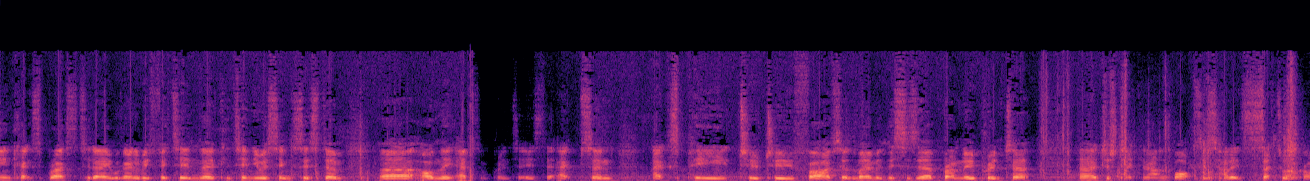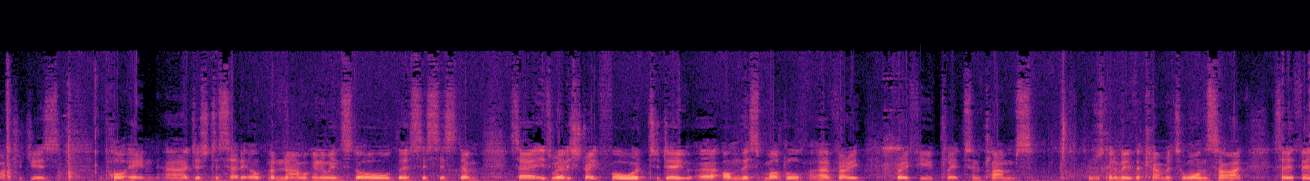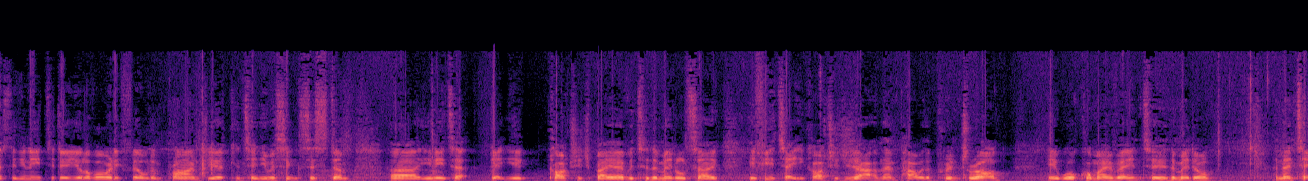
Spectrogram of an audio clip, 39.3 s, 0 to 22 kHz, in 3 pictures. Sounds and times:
Speech: 0.0 - 39.2.

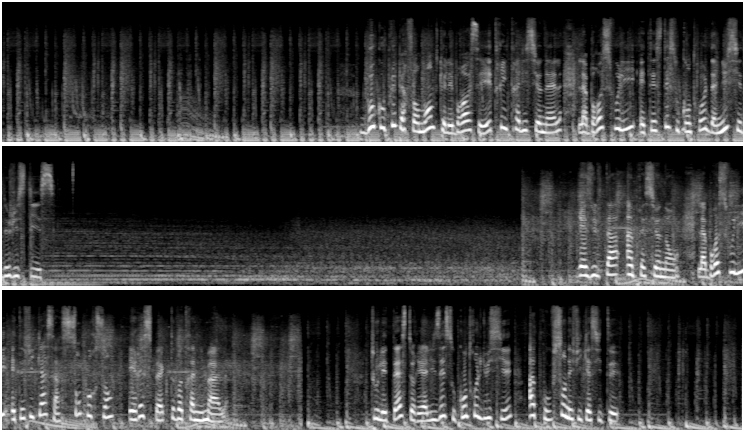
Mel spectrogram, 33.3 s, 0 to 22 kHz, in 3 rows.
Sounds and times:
Music: 0.0 - 33.3
Speech: 5.3 - 11.9, 19.8 - 25.7, 27.8 - 31.5.

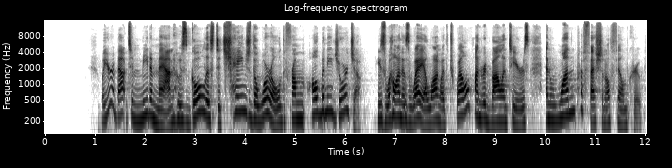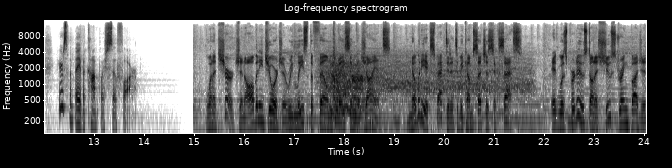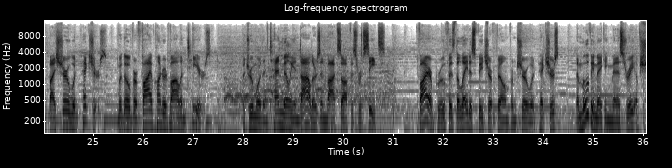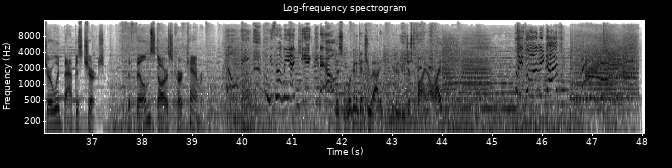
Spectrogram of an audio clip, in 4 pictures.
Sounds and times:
Speech: 1.2 - 13.8, 15.2 - 21.5, 22.2 - 27.4, 28.0 - 30.8, 31.5 - 37.2, 37.8 - 40.4, 41.7 - 44.0.

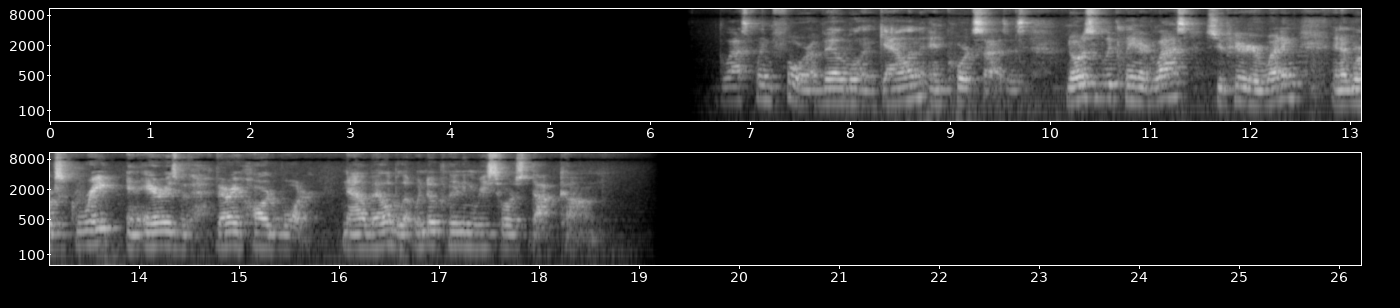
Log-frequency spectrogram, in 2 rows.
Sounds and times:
Speech: 6.7 - 18.7.

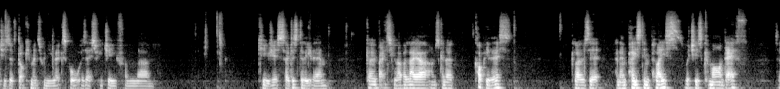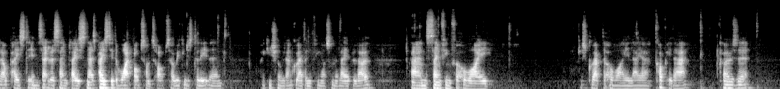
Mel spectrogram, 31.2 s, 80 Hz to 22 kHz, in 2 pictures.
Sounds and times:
Speech: 0.0 - 3.1, 5.2 - 6.6, 7.4 - 10.3, 11.4 - 20.1, 20.8 - 23.1, 23.8 - 25.5, 27.2 - 29.4, 30.0 - 30.7.

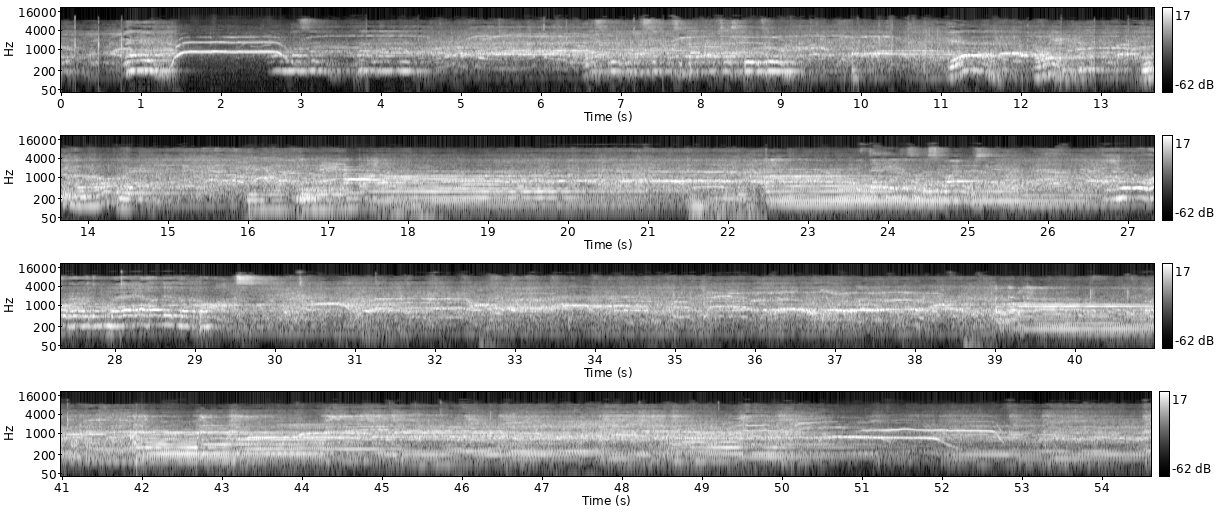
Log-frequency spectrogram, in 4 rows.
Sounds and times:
Music: 15.8 - 28.8, 38.6 - 54.6.

